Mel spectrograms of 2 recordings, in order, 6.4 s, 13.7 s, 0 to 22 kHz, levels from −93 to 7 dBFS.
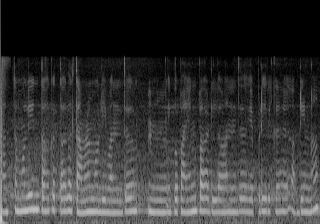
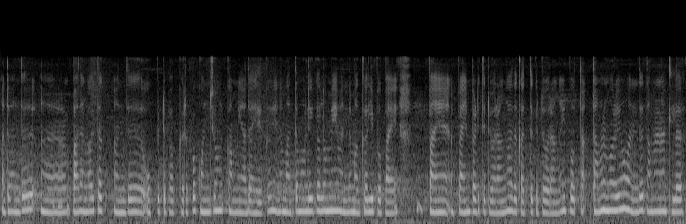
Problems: constant background noise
